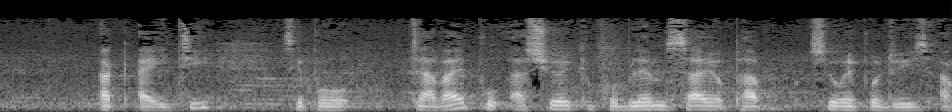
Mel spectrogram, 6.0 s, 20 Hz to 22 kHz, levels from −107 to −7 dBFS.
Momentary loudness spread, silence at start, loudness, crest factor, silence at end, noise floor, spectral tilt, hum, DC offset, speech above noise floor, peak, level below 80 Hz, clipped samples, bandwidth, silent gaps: 15 LU; 0 s; -30 LUFS; 18 dB; 0 s; -50 dBFS; -4.5 dB/octave; none; under 0.1%; 21 dB; -12 dBFS; -76 dBFS; under 0.1%; 11.5 kHz; none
